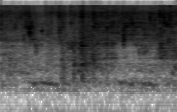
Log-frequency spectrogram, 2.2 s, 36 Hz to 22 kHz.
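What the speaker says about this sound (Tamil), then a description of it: "இப்போ நான் இதை 3ஆவது டைம் வாஷ் பண்ண போகிறேன்." Tap water pours steadily into a sink as vegetables are rinsed for a sambar and poriyal dish, a close, continuous splashing hiss with small shifts as the produce is moved under the stream.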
